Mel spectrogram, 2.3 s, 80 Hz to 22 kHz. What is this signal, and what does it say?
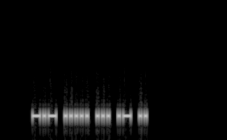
Morse code, heard as a keyed tone, about 44 wpm, 700 Hz. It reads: K5SAI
